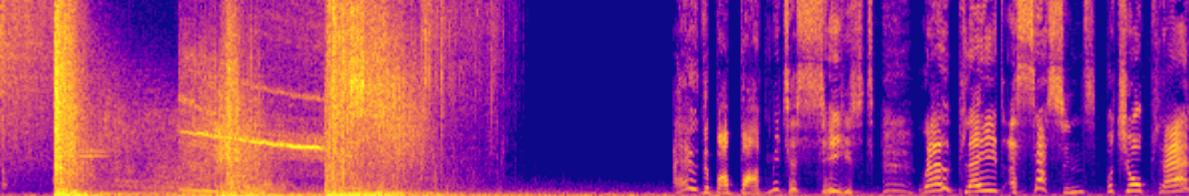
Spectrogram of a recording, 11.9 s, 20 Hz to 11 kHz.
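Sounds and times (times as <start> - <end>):
dynamite explosions in a video game: 0.5 - 7.8
speech: 7.1 - 11.8.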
